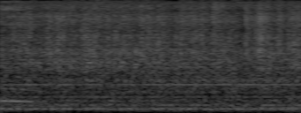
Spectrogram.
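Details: Ceiling fan that had suddenly stopped, running after repair: broken clip replaced with a paper clip, greased and oiled. Steady, even low whir with soft airflow hiss and no ticks, scrapes or wobble. It runs smoothly.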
